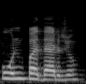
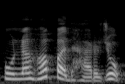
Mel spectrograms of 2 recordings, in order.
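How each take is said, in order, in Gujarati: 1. પહેલો શબ્દ અંતે કોઈ h અવાજ વગર પૂરો થાય છે. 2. પહેલો શબ્દ અંતે સંભળાય એવા h અવાજ સાથે પૂરો થાય છે. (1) "આમાં તમે એવું વાંચી શકો કે" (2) "વિસર્ગનો ઉચ્ચાર હ થવો જોઈએ"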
